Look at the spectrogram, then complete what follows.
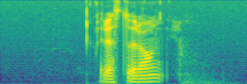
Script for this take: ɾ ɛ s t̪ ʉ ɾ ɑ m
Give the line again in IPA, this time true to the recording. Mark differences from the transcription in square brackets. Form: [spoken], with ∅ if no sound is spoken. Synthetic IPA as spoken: ɾ ɛ s t̪ ʉ ɾ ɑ [ŋ]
